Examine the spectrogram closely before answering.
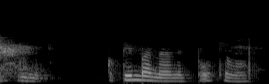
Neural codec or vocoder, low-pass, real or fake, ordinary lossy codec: none; 3.6 kHz; real; MP3, 24 kbps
